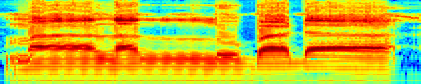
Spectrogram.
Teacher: pertama hilangkan suara tanwinnya lalu digantikan dengan bacaan mad 2 harokat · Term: mad iwad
